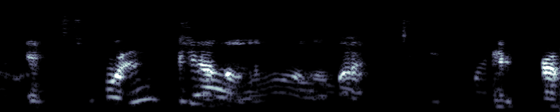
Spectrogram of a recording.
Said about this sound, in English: there's a massive echo there. It's me. We don't need to hear. No one wants to hear me twice. Please turn down the volume.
